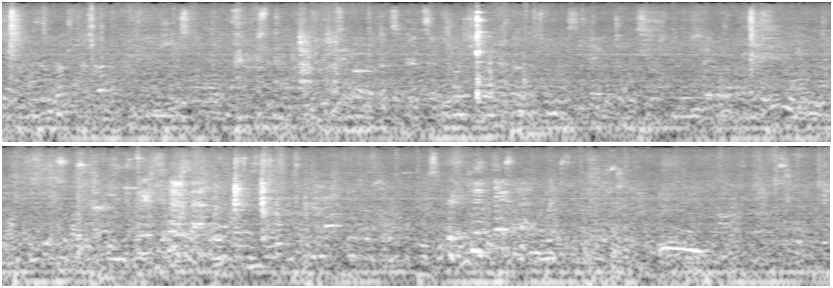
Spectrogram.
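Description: A piano plays chords.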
